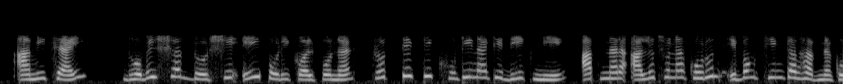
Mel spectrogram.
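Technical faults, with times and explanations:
Throughout, G.729 codec: the speech is rebuilt from a vocal tract filter, a pitch predictor and a few coded pulses per frame, so it comes out plainly rough, buzzy and slightly synthetic, with everything above 4 kHz gone. The sound fits G.729A at 8 kbit/s. A simple low-pass filter would only muffle the sound. This codec also flattens and roughens the voiced sounds themselves, giving its characteristic artificial edge.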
